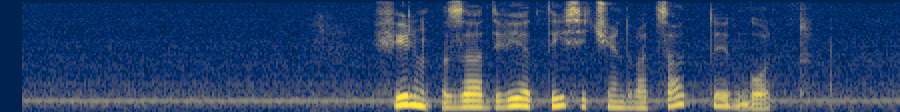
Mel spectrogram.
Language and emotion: Russian, sad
